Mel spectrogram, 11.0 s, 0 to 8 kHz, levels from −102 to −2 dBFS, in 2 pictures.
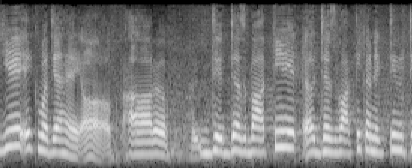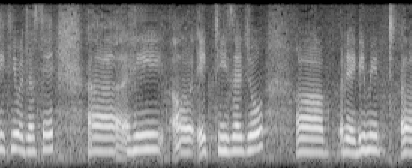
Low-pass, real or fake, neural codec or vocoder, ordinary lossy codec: none; fake; codec, 16 kHz, 1.1 kbps, Voila-Tokenizer; none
